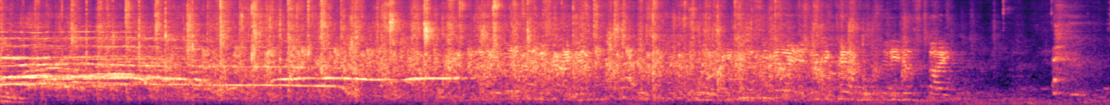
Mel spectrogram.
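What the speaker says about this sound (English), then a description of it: "can we give him a round of applause for Hagrid, please?" At a comic con in Bury St Edmunds, an audience applauds a handmade Hagrid costume: loud, close clapping mixed with cheers and voices, fading and thinning toward the end.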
